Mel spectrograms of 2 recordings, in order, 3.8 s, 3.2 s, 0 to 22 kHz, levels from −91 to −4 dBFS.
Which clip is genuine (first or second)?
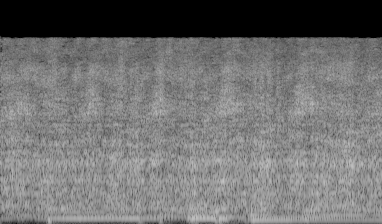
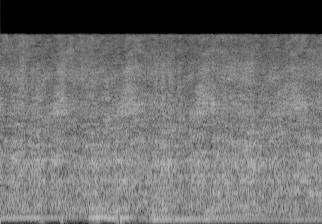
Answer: first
